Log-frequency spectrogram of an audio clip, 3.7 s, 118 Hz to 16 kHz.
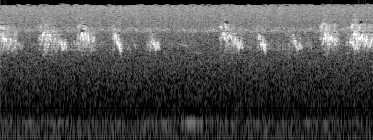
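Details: Osprey nest camera, Charlo, Montana, midday 06/07/2023: sharp high whistled chirps, each brief and slightly descending, spaced irregularly across a few seconds against a low droning background.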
